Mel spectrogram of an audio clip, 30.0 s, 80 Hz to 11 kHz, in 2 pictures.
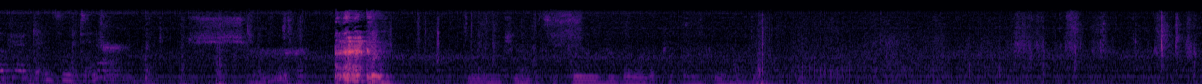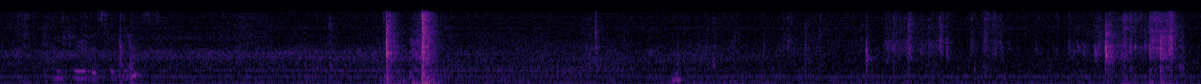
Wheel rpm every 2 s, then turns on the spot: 0, 0, 0, 0, 0, 0, 0, 0, 0, 0, 0, 0, 0, 0, 0.
none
